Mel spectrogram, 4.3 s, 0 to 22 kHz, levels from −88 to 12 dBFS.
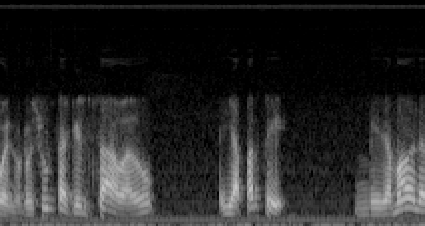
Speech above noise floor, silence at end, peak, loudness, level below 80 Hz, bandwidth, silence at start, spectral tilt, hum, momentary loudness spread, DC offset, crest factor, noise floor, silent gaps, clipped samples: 30 dB; 0 s; -4 dBFS; -21 LUFS; -60 dBFS; over 20 kHz; 0 s; -7 dB/octave; none; 11 LU; under 0.1%; 18 dB; -50 dBFS; none; under 0.1%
